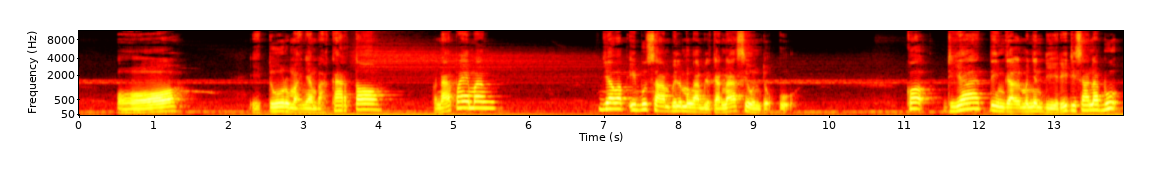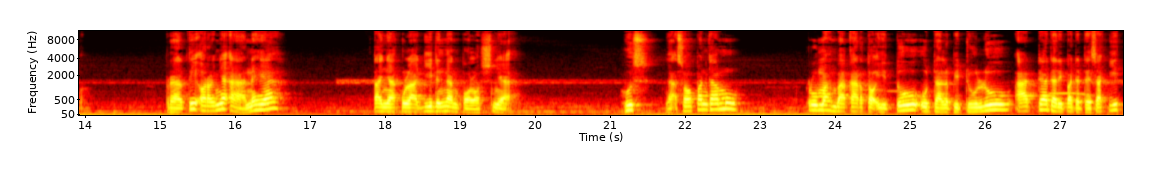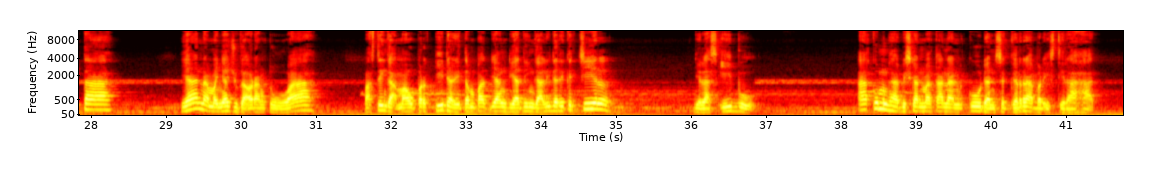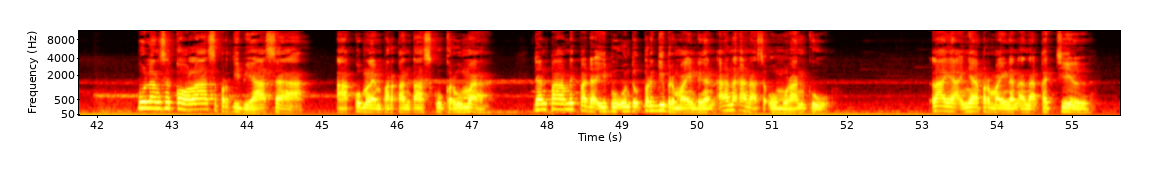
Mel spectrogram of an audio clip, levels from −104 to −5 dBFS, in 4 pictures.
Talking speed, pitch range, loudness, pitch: 95 wpm, 110-140 Hz, -22 LUFS, 115 Hz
